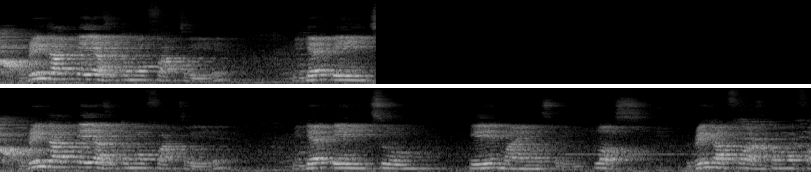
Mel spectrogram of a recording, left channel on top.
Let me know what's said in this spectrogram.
Bring out a as a common factor here. We get a into a minus 3 plus. We bring out 4 as a common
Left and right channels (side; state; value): left; drops out; at 3.8 s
